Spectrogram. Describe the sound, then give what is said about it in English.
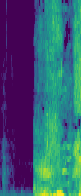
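After a brief quiet moment, harsh, loud coughing erupts, a couple of rough, chesty bursts in quick succession with no talking. “Coughing up a lung over I know. Here.”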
